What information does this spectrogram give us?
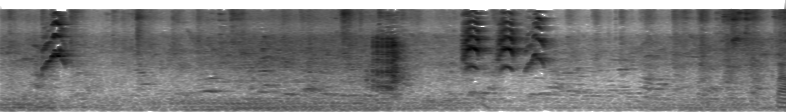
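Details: Young blue macaw, described as hungry and eating, still a baby though large: a harsh, harmonic squawk near the start, then two quick rough squawks later, with people talking in Indonesian and room noise throughout.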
